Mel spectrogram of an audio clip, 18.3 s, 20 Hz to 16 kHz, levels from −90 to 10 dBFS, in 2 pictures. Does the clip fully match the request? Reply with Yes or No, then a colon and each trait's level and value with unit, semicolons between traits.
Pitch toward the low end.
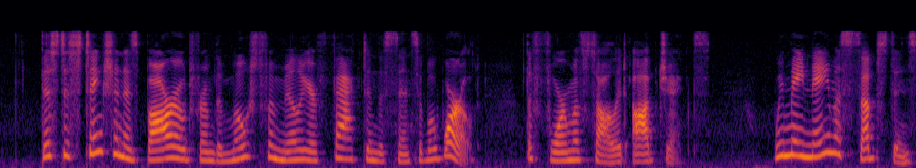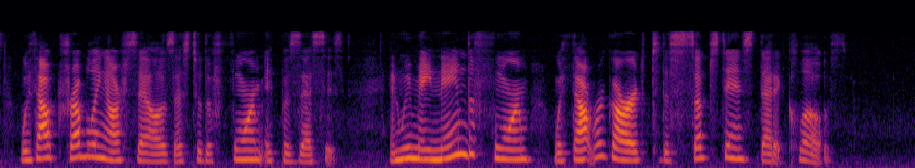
No: high, 215 Hz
